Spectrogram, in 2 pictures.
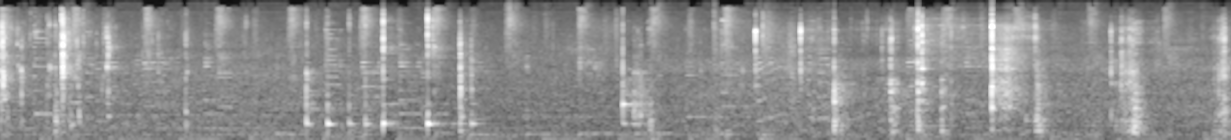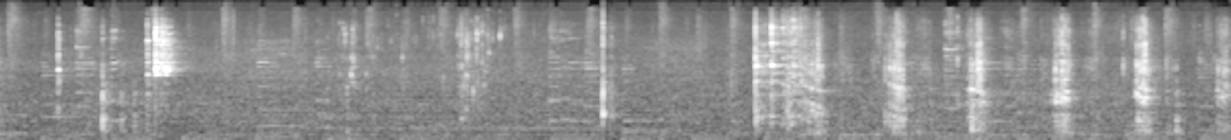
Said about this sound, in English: you're just going to dump the whole can in there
